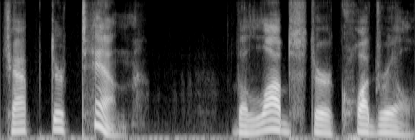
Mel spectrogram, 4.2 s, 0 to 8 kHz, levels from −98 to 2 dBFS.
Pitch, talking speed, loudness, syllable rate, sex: 115 Hz, 70 wpm, -19 LUFS, 3.1 syllables/s, male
